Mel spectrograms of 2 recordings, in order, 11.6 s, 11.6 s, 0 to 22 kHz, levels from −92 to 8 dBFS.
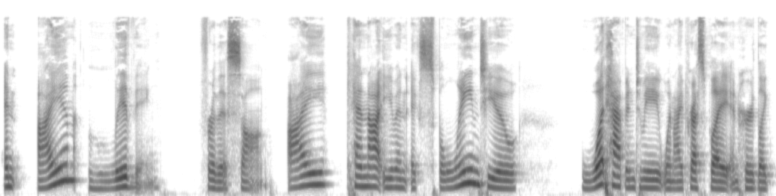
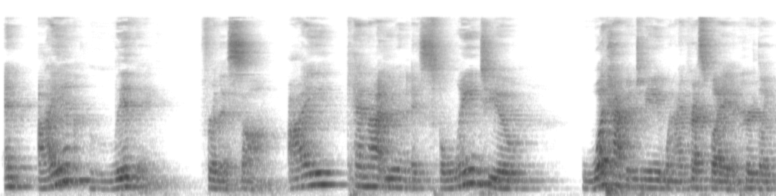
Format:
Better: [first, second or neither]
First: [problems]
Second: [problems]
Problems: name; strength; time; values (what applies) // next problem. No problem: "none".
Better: first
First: none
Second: off-mic speech; far // room echo; noticeable; dies away in 0.7 s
